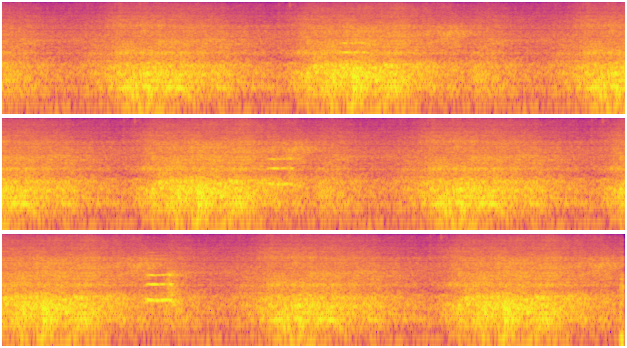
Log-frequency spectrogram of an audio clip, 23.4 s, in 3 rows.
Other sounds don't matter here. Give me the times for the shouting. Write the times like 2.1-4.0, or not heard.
4.2-4.7, 11.1-11.5, 17.4-17.8.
